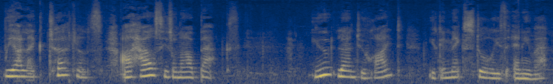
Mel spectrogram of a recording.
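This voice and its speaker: Radio drama: actress as gentle, earnest refugee teacher, female, solemn and hushed, instructive, faint noise behind. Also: medium pitch, a little slow, lightly acted. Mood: solemn, intent. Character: sad, earnest German-speaking refugee woman, gentle teacher.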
